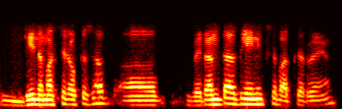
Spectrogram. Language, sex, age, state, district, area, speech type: Hindi, male, 45-60, Madhya Pradesh, Hoshangabad, rural, conversation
